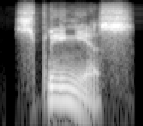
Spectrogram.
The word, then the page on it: splenius: American English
